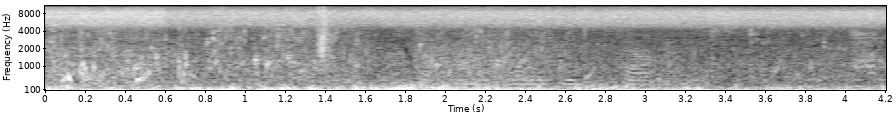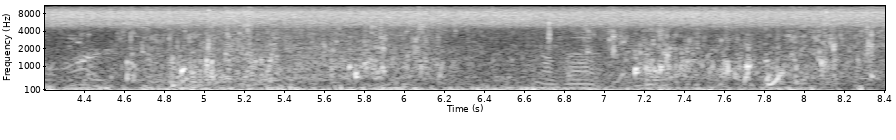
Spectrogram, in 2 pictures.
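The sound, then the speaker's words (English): Paddle strokes dip and splash in the water, repeating at a steady rhythm from a small boat in New Zealand, with constant wind rushing over the microphone. “I want to hear your paddle so I have the sound of you working.”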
